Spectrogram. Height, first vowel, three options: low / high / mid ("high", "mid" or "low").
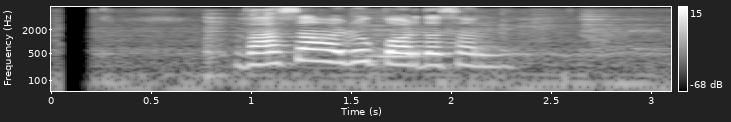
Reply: low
